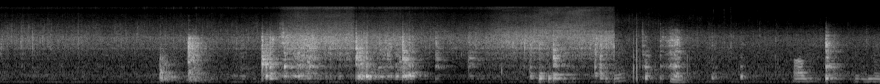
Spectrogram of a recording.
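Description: Sliced onions frying in a pan for Saudi kabsa, browning lightly toward golden, crackle loudly and close with a dense sizzle, broken by repeated stirring scrapes and spatter bursts.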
